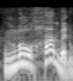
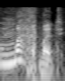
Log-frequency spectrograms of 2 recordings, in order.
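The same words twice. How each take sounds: First: Muhammad slow, in three syllables, moo-HAM-mad; full-vowel pronunciation. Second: Muhammad said as MAKH-mad, throaty kh; two-syllable pronunciation. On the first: Lecturer rejecting today's name, Muhammad pronounced slowly with all three vowels. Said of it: "I'm emphasizing the u, a, a". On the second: Lecturer giving the seventh-century name, Muhammad pronounced MAKH-mad. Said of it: "how do you pronounce that word". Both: Shown as a demonstration.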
